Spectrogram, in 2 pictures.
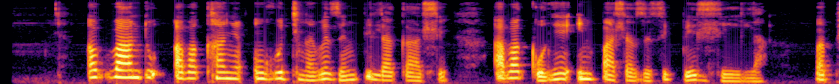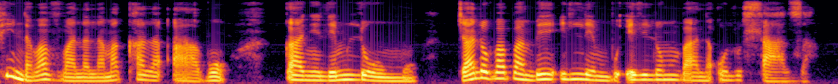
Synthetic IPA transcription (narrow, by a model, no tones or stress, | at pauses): aβantʼuaβakʰaɲauɣutʰiŋaβɛzem̩pʼilaɣaɬɛ | a̰βaɡ͡ǃʱɔɣɛʔimpʼaɬazesib̥ʱɛɮɛːla | βapʰindʱaβavalalamakʰalaʔa̰βɔ | ɣaɲɛlem̩lɔːmɔ | nd͡ʒʱalɔβaβambʱɛʔilembʱuʔelilom̩βa̰la̰ʔoluɬaːza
